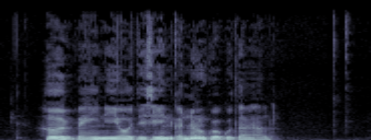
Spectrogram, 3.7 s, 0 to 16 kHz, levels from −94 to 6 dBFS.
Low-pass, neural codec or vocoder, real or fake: 14.4 kHz; vocoder, 44.1 kHz, 128 mel bands every 256 samples, BigVGAN v2; fake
